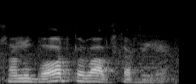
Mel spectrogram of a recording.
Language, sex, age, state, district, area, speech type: Punjabi, male, 45-60, Punjab, Mansa, urban, spontaneous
